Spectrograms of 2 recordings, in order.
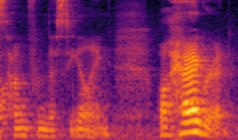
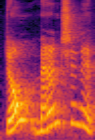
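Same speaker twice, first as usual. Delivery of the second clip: gruff; 9 dB louder than usual. Acted. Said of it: "said Hagrid gruffly".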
